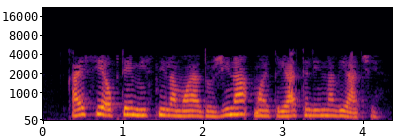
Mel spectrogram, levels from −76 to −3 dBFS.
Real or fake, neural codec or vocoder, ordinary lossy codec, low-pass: real; none; AAC, 16 kbps; 19.8 kHz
